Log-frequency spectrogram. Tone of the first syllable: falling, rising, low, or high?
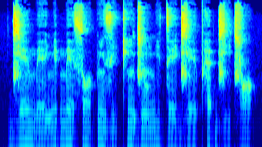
high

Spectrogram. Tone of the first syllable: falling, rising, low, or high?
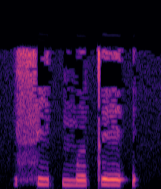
high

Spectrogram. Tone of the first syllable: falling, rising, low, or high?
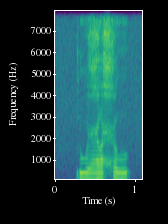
low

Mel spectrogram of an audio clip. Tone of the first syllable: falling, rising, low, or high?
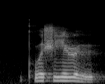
high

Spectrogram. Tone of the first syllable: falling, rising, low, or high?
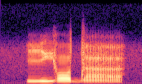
high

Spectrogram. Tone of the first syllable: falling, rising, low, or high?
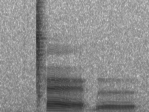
falling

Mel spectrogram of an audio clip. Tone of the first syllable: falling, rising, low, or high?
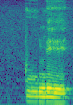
low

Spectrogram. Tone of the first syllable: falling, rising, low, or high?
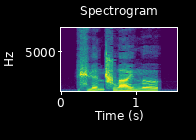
low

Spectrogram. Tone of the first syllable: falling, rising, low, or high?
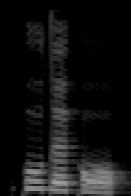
high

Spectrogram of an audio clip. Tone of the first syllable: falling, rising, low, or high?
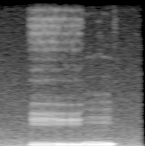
low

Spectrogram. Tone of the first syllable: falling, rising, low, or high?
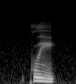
falling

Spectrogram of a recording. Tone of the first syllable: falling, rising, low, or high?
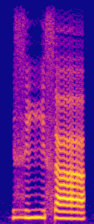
low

